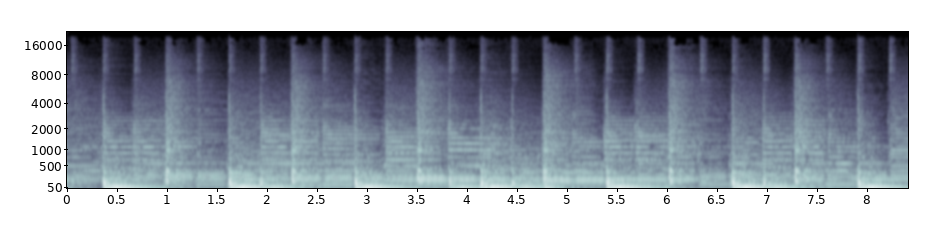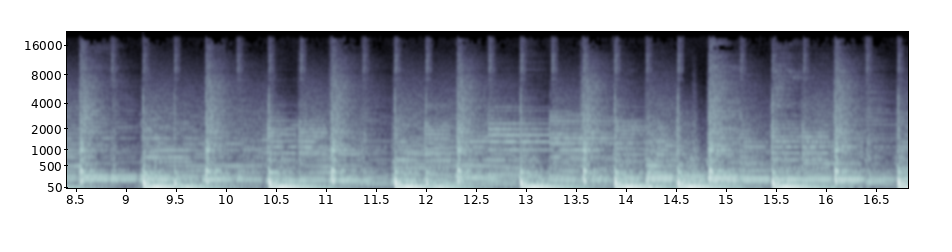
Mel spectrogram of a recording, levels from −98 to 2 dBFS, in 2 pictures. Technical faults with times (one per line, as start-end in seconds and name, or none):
none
